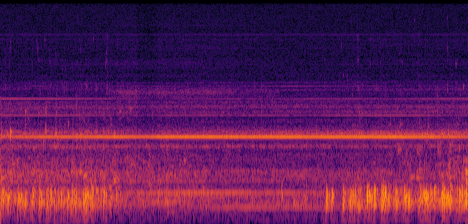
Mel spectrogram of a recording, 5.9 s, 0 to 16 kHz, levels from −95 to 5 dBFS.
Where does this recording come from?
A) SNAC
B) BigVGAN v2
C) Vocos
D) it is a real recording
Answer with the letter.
D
